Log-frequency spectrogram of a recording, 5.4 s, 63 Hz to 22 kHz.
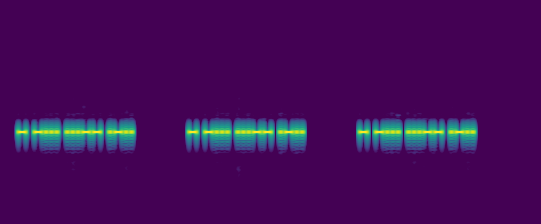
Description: Morse code, heard as a keyed tone, about 46 wpm, 700 Hz. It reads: TB3L TB3L TB3L
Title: DXCC-100 Call Signs - 4 Characters - Repeated 3x - 45wpm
